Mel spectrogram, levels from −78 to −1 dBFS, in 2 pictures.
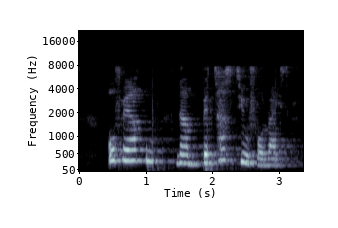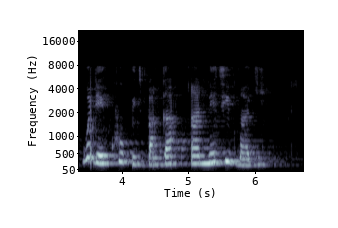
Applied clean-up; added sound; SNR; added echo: none; none; none; reverberation time 0.7 s.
